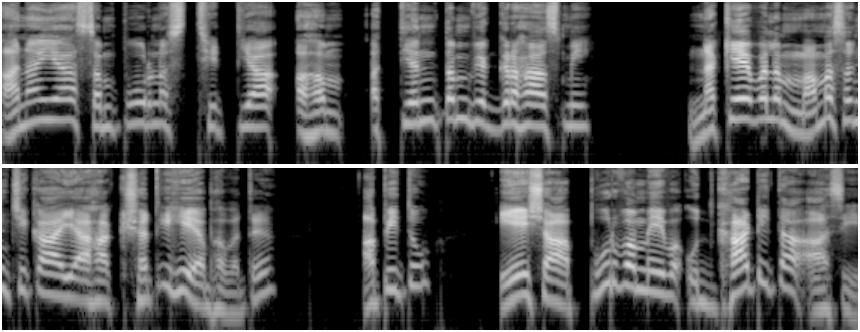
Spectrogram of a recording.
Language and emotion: Sanskrit, angry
